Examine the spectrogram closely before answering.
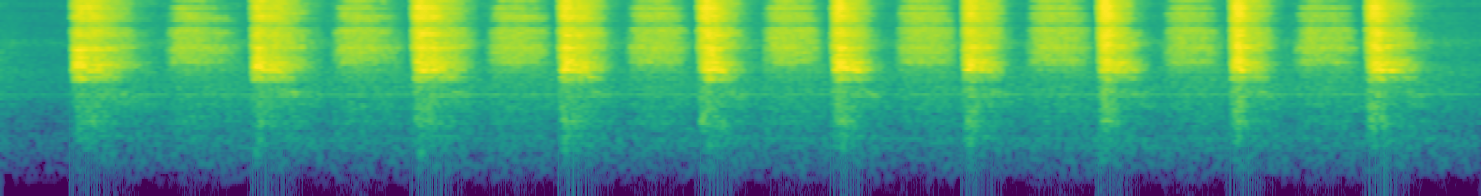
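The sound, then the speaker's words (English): Forceful Bhastrika yogic breathing: a steady train of about ten paired breaths, each a sharp, loud exhale followed by a softer inhale, in an even, pumping rhythm with no talk. “So here is Bhastrika. Exhale the breath completely. Inhale.”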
